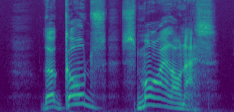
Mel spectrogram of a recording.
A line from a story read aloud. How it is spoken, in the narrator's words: he bellowed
